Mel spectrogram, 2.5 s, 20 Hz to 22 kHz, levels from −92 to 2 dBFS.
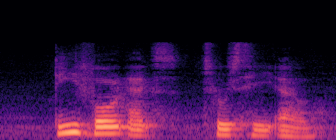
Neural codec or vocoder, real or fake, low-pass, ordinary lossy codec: codec, 16 kHz, 0.5 kbps, FunCodec, trained on LibriTTS, 25 frames a second; fake; 7.2 kHz; AAC, 32 kbps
